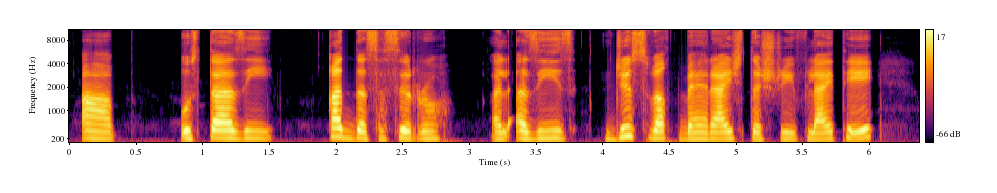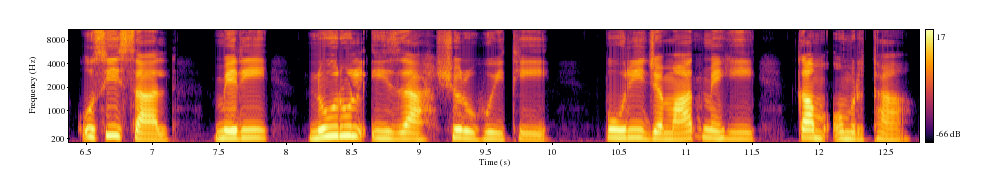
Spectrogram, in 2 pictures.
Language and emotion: Urdu, neutral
